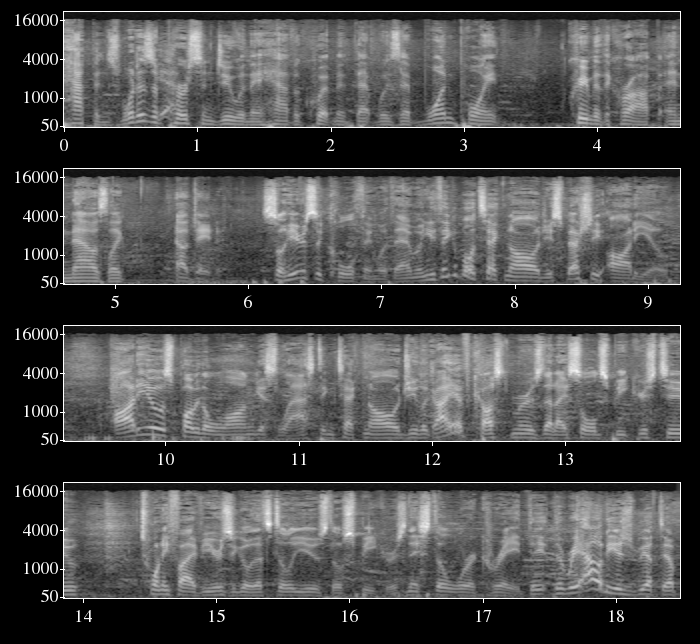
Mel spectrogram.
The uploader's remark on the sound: chat at The Muffin House in Islington.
